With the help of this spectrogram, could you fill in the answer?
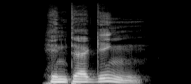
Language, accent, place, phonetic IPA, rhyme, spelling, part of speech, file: German, Germany, Berlin, [ˌhɪntɐˈɡɪŋ], -ɪŋ, hinterging, verb, De-hinterging.ogg
- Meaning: first/third-person singular preterite of hintergehen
